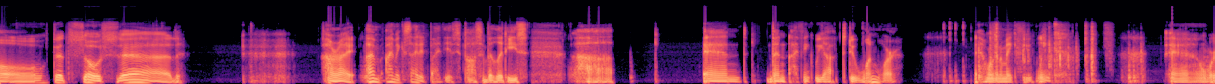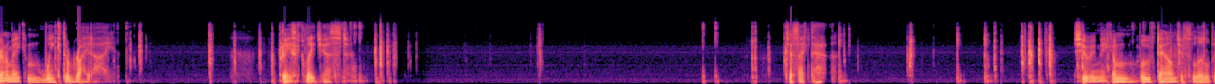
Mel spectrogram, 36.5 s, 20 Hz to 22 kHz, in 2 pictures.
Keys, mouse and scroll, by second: 9.8 middle click, 12.7 click, 14.3 double click, 16.2 Return, 17.6 Tab, 19.0-19.9 scroll up 1, 20.0 click, 22.2-22.9 scroll down 2, 22.4 c, 23.3 click, 23.4 right click, 23.8 typing, 28.7 click, 29.5 scroll up 1, 30.4 shift+middle click, 33.3 scroll down 1, 34.4 scroll up 1, 35.2 click, 35.3 right click, 35.5-36.4 typing.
